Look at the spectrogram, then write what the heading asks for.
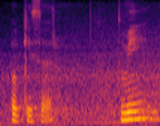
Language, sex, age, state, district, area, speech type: Marathi, male, 30-45, Maharashtra, Satara, urban, spontaneous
